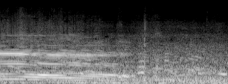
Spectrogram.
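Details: At a busy Bangladeshi cattle market in Faridpur where a Sahiwal bull is bought, a sustained harmonic moo fills the first second before fading, while traders bargain loudly over prices.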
